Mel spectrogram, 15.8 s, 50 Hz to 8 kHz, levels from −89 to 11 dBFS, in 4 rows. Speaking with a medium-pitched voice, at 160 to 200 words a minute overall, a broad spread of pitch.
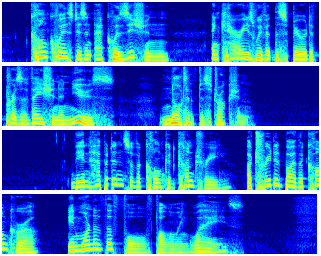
No: medium, 155 Hz; slow, 135 wpm; wide, 6.3 semitones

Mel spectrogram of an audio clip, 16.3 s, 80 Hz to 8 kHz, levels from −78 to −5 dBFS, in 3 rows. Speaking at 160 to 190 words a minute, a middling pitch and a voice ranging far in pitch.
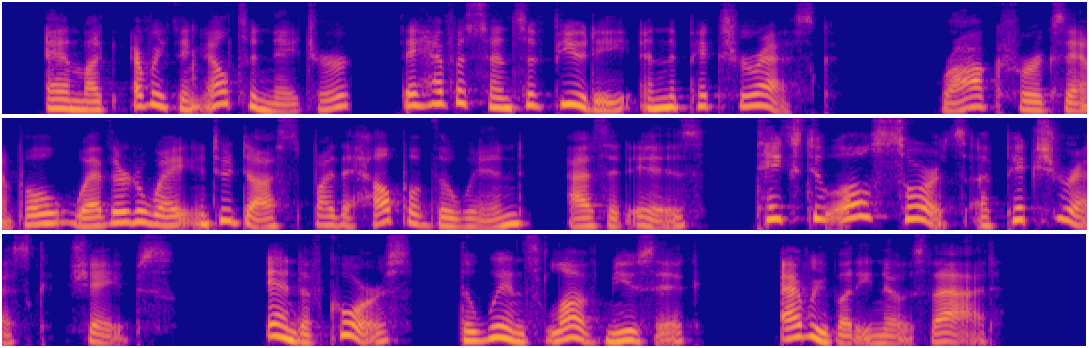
No: average, 175 wpm; high, 205 Hz; wide, 6.3 semitones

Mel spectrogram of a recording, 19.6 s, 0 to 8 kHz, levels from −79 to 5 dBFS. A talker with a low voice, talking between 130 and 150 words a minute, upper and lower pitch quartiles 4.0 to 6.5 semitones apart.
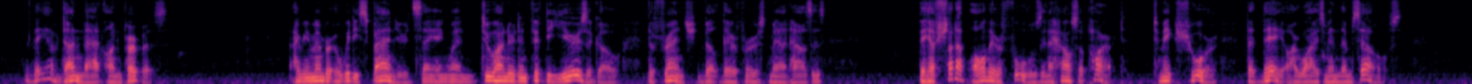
Yes: low, 115 Hz; average, 140 wpm; average, 5.2 semitones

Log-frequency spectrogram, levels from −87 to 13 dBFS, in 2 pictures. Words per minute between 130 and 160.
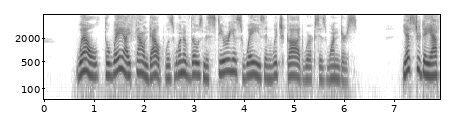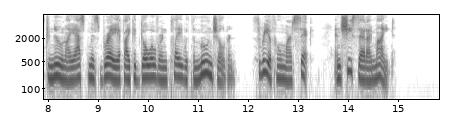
No: average, 170 wpm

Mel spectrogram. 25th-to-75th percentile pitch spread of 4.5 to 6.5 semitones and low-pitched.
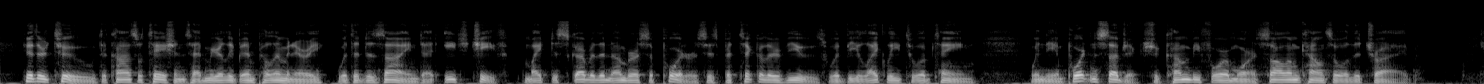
Yes: average, 5.1 semitones; very low, 90 Hz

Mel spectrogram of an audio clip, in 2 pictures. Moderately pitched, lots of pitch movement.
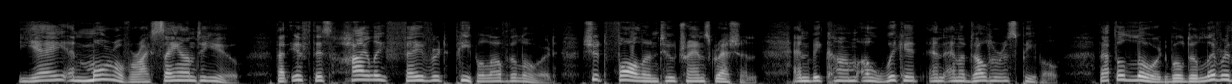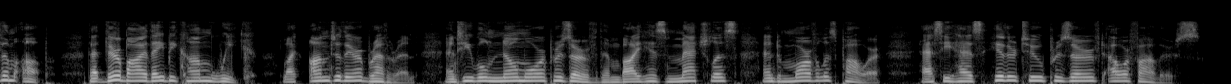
No: medium, 160 Hz; average, 4.0 semitones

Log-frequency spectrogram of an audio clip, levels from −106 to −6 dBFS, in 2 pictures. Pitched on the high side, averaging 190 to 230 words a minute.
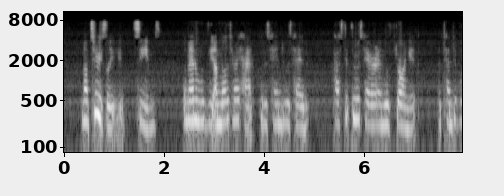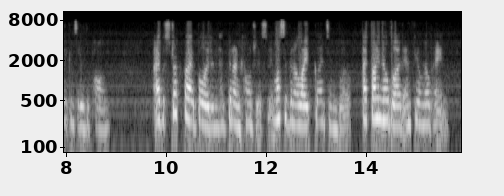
Yes: high, 225 Hz; average, 200 wpm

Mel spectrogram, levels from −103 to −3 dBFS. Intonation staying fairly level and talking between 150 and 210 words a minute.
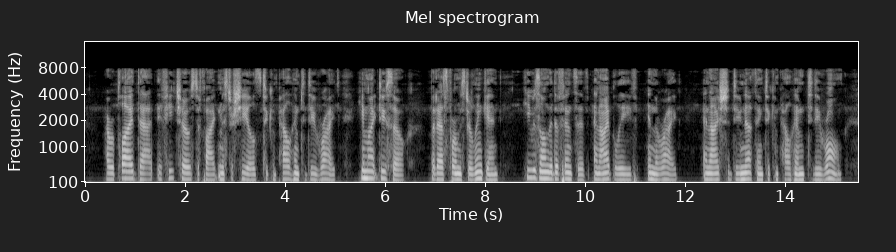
Yes: narrow, 1.9 semitones; average, 180 wpm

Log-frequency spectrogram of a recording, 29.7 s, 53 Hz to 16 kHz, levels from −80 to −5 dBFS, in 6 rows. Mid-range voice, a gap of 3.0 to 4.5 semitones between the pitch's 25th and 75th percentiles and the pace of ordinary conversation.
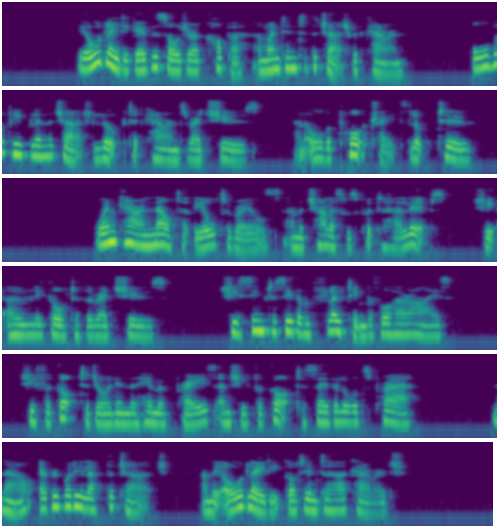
Yes: medium, 155 Hz; average, 3.9 semitones; average, 190 wpm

